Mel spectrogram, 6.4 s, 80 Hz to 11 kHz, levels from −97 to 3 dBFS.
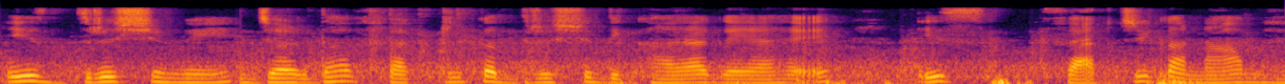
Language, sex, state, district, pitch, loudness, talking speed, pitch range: Hindi, female, Bihar, Muzaffarpur, 160 Hz, -17 LUFS, 150 wpm, 150-185 Hz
